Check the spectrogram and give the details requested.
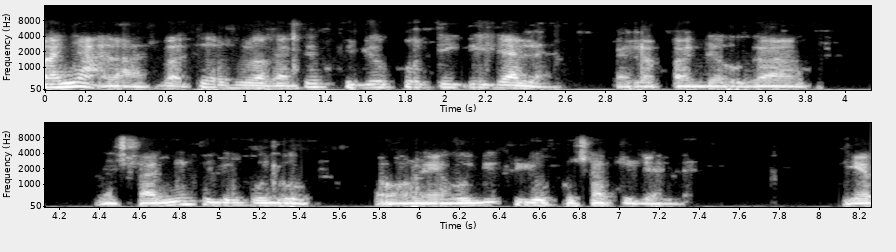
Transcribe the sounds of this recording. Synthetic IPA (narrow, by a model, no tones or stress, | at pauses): aɲaʔlahsəbap̚t̪uaʔs̬ulakat̪ət̪ud͡ʒʊpult̪iɡəd͡ʒalankalawpadaoɾaŋasanĩt̪ud͡ʒʊpulʊha̰oɾaŋjaɦudit̪ud͡ʒʊhpusat̪ud͡ʒalan | ia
